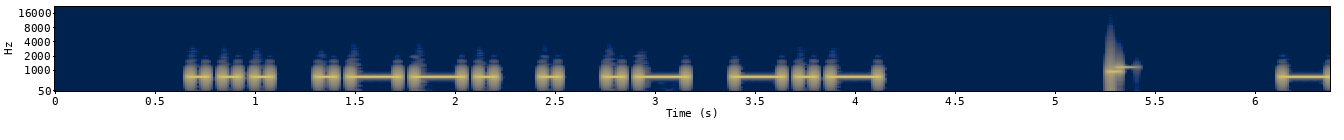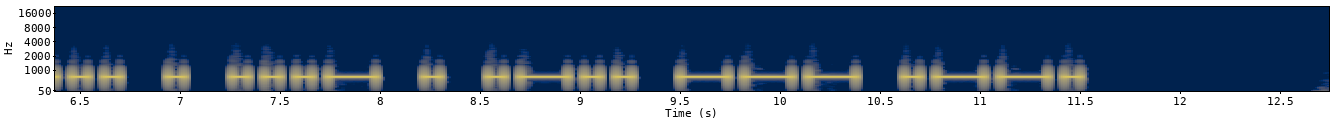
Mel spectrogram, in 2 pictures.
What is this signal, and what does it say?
Morse code, heard as a keyed tone, about 15 wpm, 700 Hz. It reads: SPEAK DEVELOP
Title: Sentences from Top 1000 Words - Review Part 2 - New Word Drill - 15wpm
